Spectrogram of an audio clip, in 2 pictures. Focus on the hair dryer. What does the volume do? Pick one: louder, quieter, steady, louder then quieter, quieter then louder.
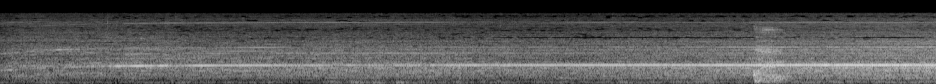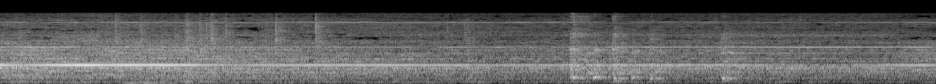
louder then quieter.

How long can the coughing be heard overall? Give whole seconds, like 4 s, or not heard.
3 s.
